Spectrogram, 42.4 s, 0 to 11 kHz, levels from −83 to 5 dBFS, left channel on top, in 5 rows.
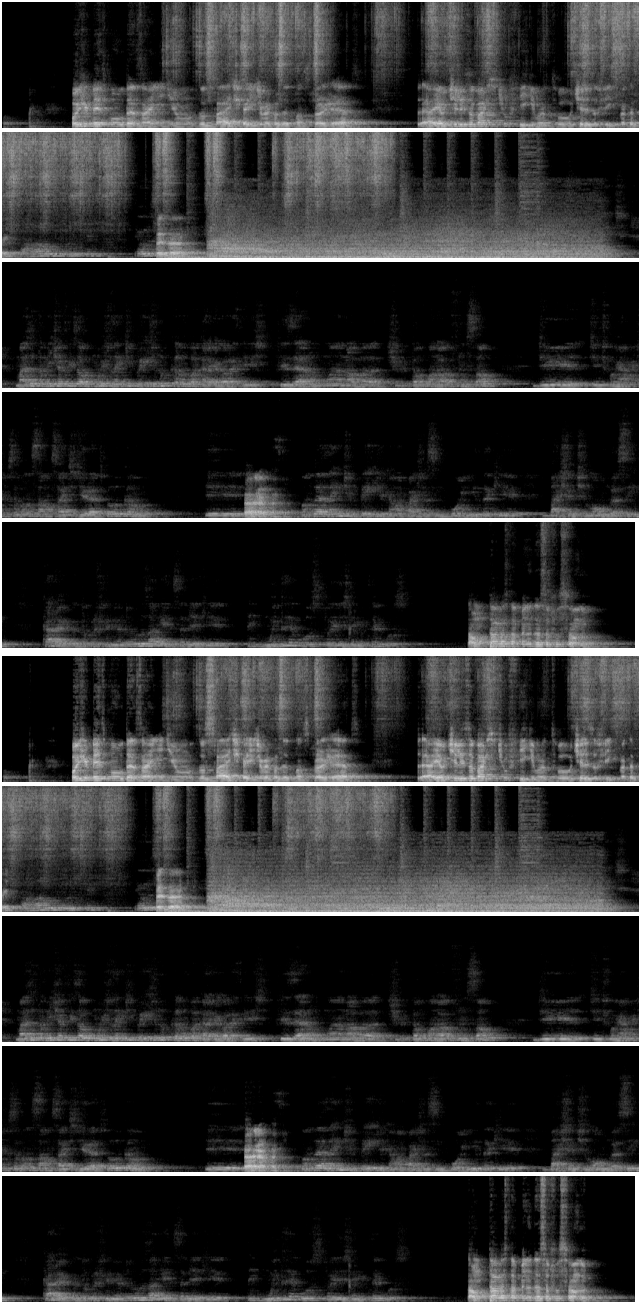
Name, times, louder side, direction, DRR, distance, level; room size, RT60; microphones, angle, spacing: voice 1, 0.9-4.6 5.5-8.6 10.5-10.9 28.7-29.2 40.2-41.8, right 3 dB, 45° right, 7 dB, 1.2 m, -20 dB
Rattle (instrument), 2.1-4.4 4.9-5.3 5.6-6.7 7.2-7.3 7.5-10.2 10.5-10.8 11.2-11.5 12.1-13.7, left 4 dB, 85° left, 1.8 m, -30 dB
voice 2, 8.7-9.8 10.3-13.2 13.5-14.7 15.0-23.5 24.1-27.5 28.2-28.7 29.5-32.4 32.7-34.0 34.5-37.0 37.2-39.3, right 2 dB, 40° left, -7 dB, 2.4 m, -34 dB
sound 1, 10.6-15.7, equal, 5° left, 2.6 m, -31 dB
sound 2, 11.2-16.5, right 1 dB, 20° right, 1.4 m, -26 dB
11.5 x 6.4 x 4.0 m, 1.0 s
head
